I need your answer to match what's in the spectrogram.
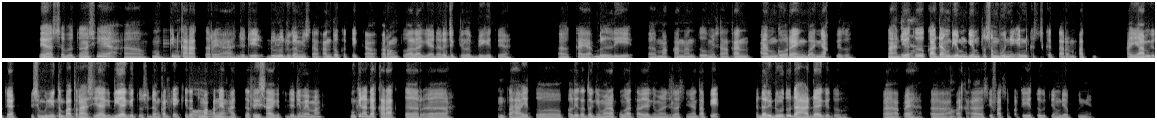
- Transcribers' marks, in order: "tersisa" said as "terisa"
- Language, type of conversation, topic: Indonesian, advice, Bagaimana cara bangkit setelah merasa ditolak dan sangat kecewa?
